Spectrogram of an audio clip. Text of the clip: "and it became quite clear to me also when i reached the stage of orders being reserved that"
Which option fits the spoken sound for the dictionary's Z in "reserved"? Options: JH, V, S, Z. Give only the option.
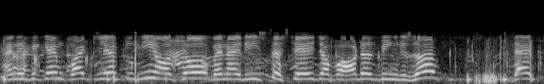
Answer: Z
